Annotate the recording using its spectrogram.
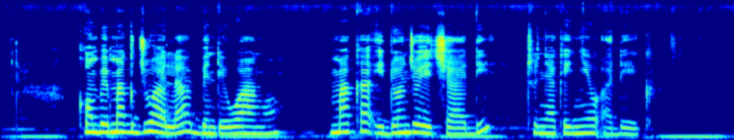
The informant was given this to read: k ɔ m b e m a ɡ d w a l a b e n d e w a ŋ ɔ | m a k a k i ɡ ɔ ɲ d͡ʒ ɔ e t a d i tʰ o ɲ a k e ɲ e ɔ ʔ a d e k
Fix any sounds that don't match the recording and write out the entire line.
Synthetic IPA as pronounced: k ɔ m b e m a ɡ d͡ʒ w a l a b e n d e w a ŋ ɔ | m a k a ʔ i d ɔ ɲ d͡ʒ ɔ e t͡ʃ a d i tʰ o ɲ a k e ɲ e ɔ ʔ a d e k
